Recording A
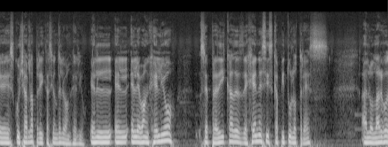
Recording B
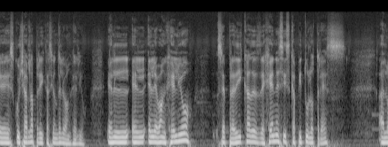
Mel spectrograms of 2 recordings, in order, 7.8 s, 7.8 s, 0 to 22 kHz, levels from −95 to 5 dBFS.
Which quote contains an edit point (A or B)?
A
